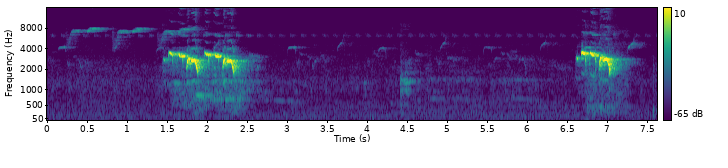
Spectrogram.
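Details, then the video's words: In the morning a sooty-headed bulbul sings two quick, rich, falling phrases back to back, then a similar phrase about four seconds later. Faint high thin notes come first. "Kicauan Burung kutilang Di Pagi Hari"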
